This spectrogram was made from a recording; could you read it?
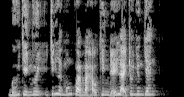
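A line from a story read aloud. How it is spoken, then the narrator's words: Trembling voice. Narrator (Vietnamese): Lục Thường Già giọng run run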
